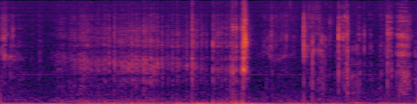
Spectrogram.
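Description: A red-handled knife carves a thin, solid yellow oval slab of dry soap, giving crisp, bright scraping and crumbly tearing strokes over a faint low rumble. A sharper crackling cut stands out midway, and the blade is briefly lifted away from the soap between strokes.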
